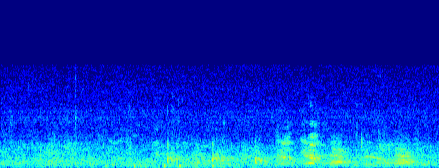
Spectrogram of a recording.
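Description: Quick run of footfalls from cleats on artificial turf about a second in, as players sprint through a drill, then distant voices calling out.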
